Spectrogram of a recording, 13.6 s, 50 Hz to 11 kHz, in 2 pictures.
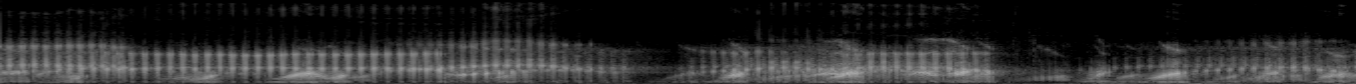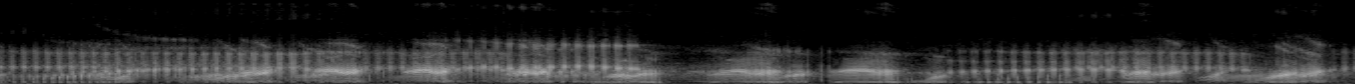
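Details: A loud, rhythmic chorus of wild frogs at a pond deep in a forest, captured on an iPhone 14 Pro with Shure MV88+; many overlapping pulsed croaks, arching up and down in pitch, with a brief lull near the start.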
